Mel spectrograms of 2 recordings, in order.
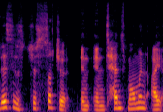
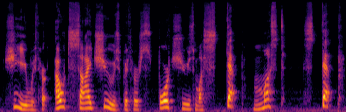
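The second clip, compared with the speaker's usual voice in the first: slow, word-by-word indignation; exasperated emphasis; slower than usual. Real, not acted. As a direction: spell out the offence, drawn out with pauses. Indignant complaint about roommate's shoes.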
